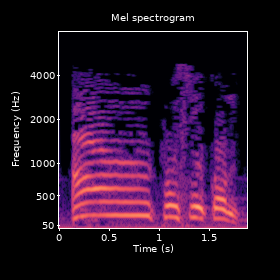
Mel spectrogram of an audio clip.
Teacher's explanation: فنتلفظ النون الساكنة في هذا المثال من مخرج الفاء فنقول أنفسكم. · Term: الإخفاء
